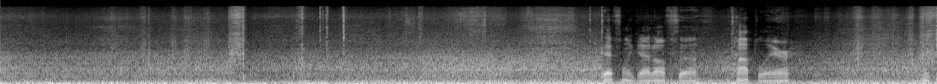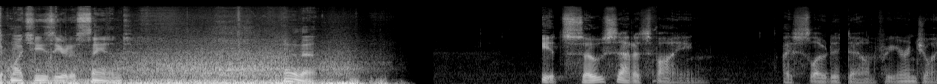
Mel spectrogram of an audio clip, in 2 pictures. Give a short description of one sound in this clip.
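A putty knife scrapes and smears filler across a hard surface.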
